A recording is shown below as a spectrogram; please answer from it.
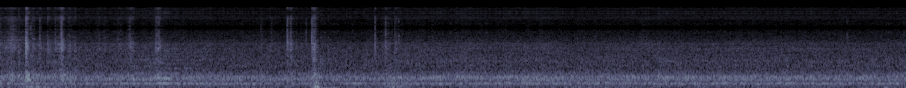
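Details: Hive inspection of honey bees on heather, filmed with a GoPro: an even, droning hum of a crowd of bees throughout, broken by brief clicks and taps near the start and after two seconds.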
